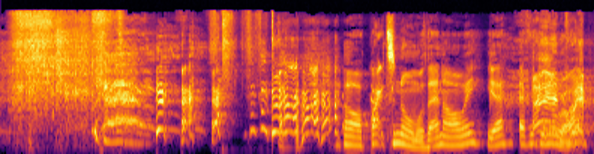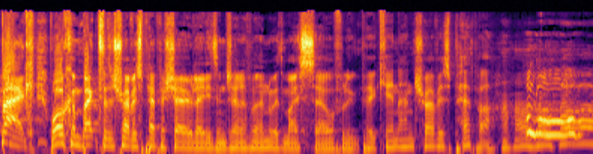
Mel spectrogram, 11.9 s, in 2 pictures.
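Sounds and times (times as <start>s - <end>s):
person blowing their nose: 0.0s - 2.8s
laughter: 1.0s - 3.7s, 5.1s - 6.5s
speech: 3.4s - 11.8s.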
